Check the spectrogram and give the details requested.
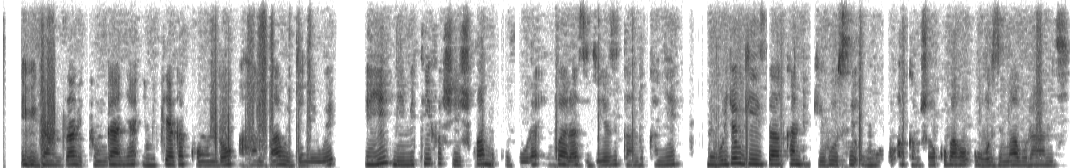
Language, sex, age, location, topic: Kinyarwanda, female, 18-24, Kigali, health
